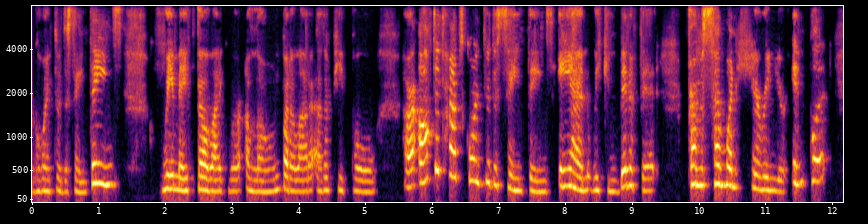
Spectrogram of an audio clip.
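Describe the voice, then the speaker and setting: A woman speaks at a fairly slow pace with medium pitch. Her intonation is lively and her voice somewhat breathy. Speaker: dentist and podcast host. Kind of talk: solo talk show monologue.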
